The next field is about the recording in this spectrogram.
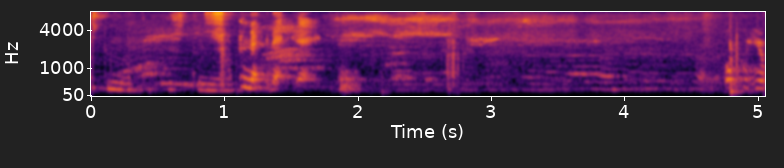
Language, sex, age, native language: Icelandic, female, 8, Icelandic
